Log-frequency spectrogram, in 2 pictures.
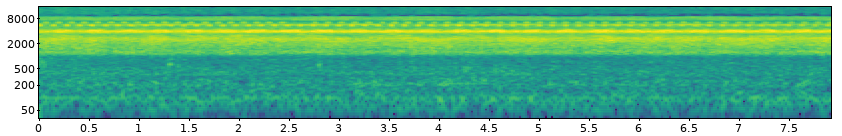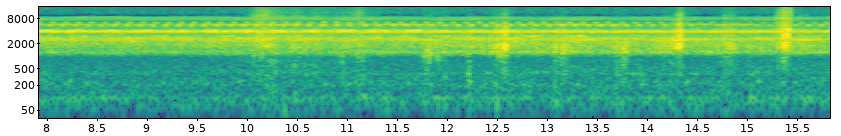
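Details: Insects in a dense, steady chorus of high shrill buzzing with fine pulsed trills layered on top. Soft clicks and ticks appear during the last few seconds.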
